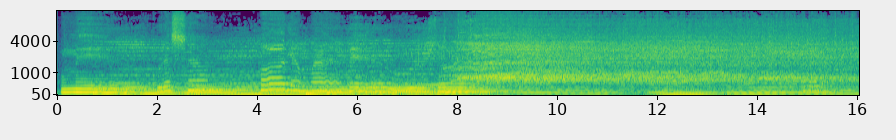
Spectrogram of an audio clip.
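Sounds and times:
soft orchestral chord: 0.4s - 16.0s
audience cheering and applauding: 7.7s - 16.0s.

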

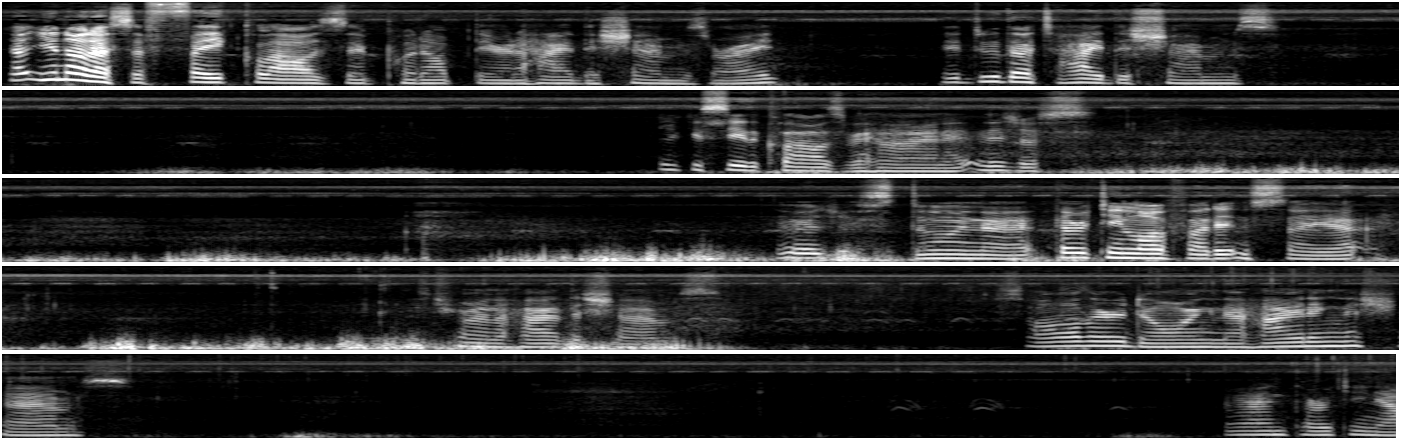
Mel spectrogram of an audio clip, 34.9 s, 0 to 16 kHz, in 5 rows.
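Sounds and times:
faint bird calls: 24.6s - 26.0s, 30.6s - 33.8s.

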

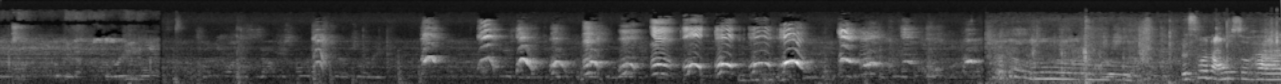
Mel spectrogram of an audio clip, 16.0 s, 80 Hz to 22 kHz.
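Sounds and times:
woman talking: 14.8s - 16.0s.

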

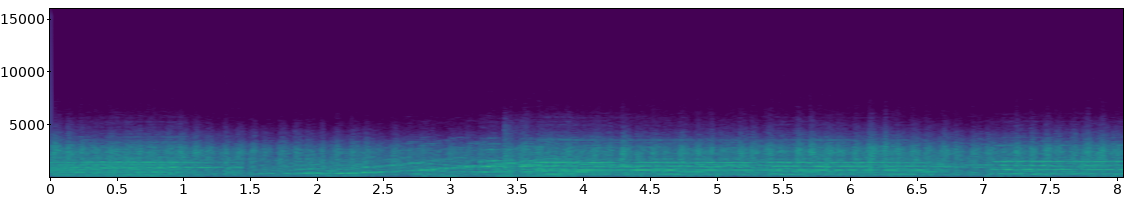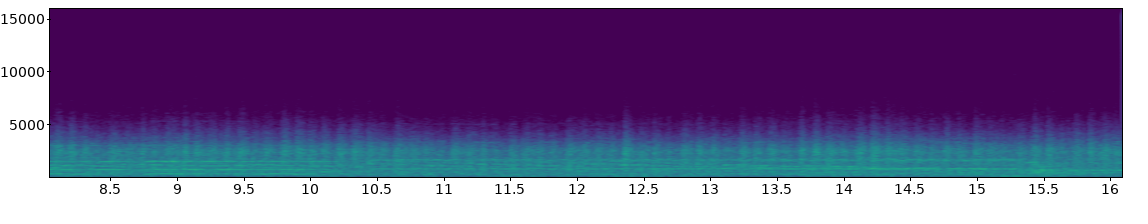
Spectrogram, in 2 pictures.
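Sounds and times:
train rattling along: 0.0s - 16.0s.

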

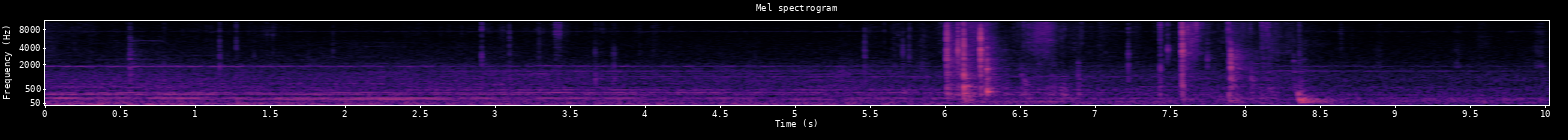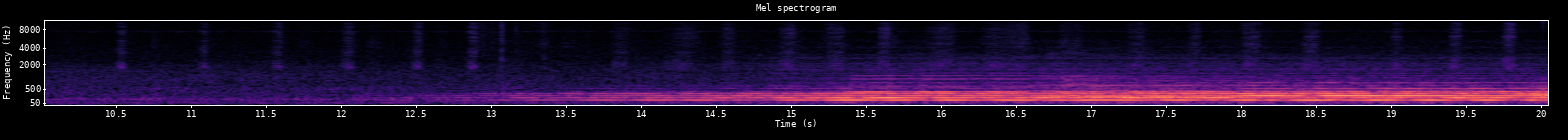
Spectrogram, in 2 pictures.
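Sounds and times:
faint instrumental music: 0.0s - 20.0s.

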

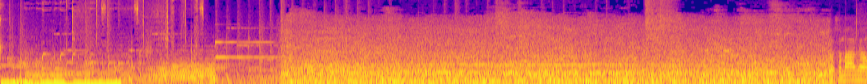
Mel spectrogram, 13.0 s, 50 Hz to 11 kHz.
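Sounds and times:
steady rushing background noise: 0.0s - 13.0s.

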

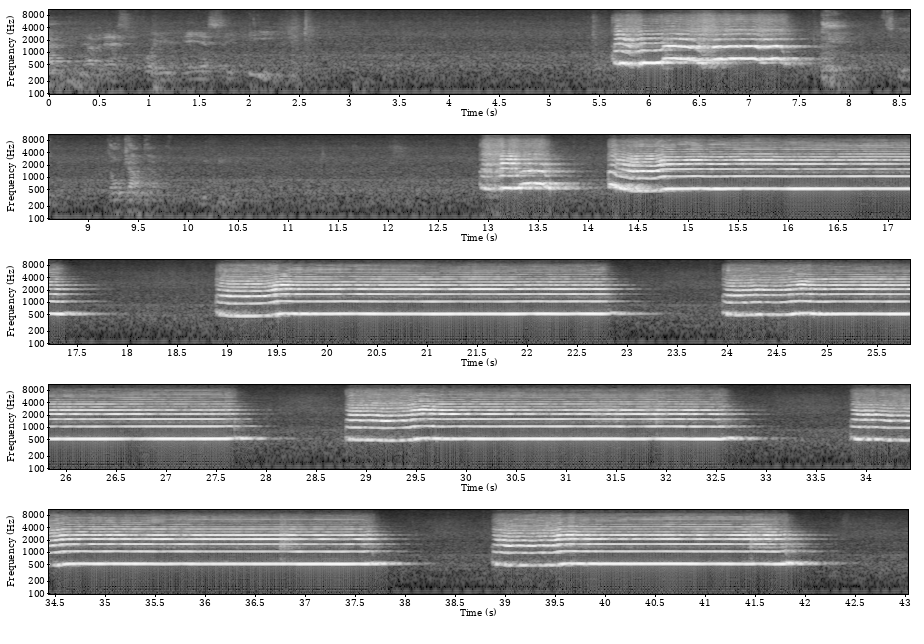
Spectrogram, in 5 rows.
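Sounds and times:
ram's horn blasts: 5.5s - 7.8s, 12.9s - 18.0s, 18.8s - 33.2s, 33.8s - 42.5s.

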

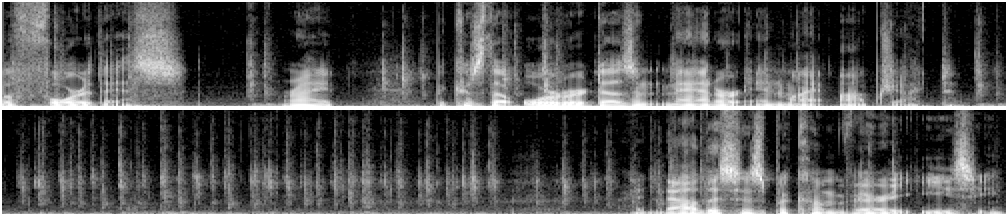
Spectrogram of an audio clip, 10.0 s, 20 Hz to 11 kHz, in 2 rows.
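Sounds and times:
typing on keyboard: 1.2s - 3.4s, 4.8s - 8.5s.

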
